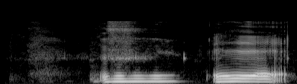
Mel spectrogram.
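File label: "rain boots", Mandarin; yu3xie2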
